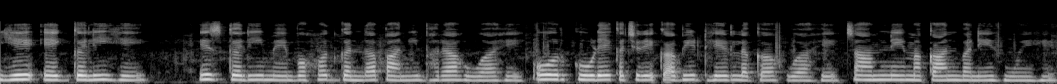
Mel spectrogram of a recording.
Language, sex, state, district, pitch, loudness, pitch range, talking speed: Hindi, female, Uttar Pradesh, Etah, 205 Hz, -17 LUFS, 195-210 Hz, 155 wpm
